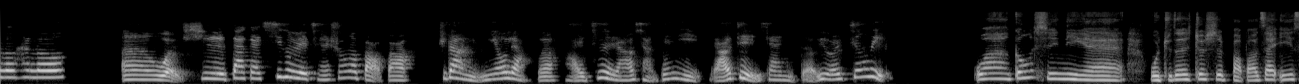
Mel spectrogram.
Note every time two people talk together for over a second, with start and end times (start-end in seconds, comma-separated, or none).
none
